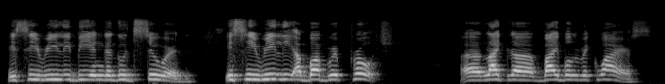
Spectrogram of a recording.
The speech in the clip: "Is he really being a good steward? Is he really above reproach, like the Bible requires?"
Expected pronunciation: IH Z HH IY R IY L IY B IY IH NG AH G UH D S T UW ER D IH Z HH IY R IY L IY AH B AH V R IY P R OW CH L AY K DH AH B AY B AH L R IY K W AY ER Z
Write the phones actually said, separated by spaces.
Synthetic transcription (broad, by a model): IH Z HH IY R IY L IY B IY IH NG AH G UH D S T UW ER D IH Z HH IY R IY L IY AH B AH B R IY P R OW CH L AY K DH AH B AY B AH L R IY K W AY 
